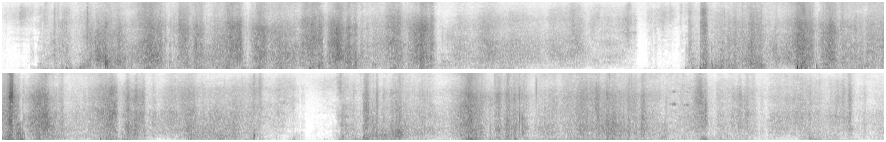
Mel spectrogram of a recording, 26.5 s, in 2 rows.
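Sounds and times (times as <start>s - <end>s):
ear cleaning and massage rustling and tapping on a microphone: 0.0s - 6.6s, 9.7s - 16.2s, 16.9s - 19.4s, 20.2s - 24.6s.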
